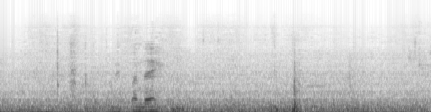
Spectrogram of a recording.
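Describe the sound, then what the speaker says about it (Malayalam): A car drives up into a train carriage, a steady low engine rumble running throughout beneath close conversational speech. "വണ്ടി നമ്മൾ അവിടെ ട്രെയിൻ അകത്തോട്ട് കയറ്റുവാണ് കേട്ടോ."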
